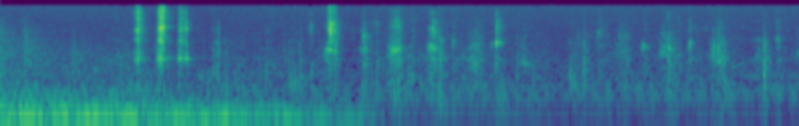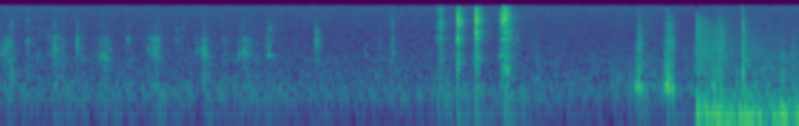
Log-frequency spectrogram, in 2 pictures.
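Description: Close-miked crunchy chewing: a crisp rolled Blue Takis chip bitten and chewed, with many sharp crackling crunches. The crunching comes thick at first, thins to rapid light crackles, and grows loud again near the end, over a low rumble at the start and again near the end.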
